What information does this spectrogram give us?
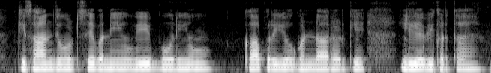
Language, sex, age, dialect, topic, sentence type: Hindi, female, 31-35, Awadhi Bundeli, agriculture, statement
